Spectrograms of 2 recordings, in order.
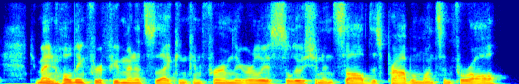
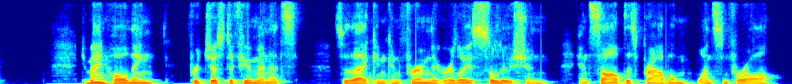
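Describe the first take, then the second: First: It is read flat without pauses. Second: It is read with pauses before key points.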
